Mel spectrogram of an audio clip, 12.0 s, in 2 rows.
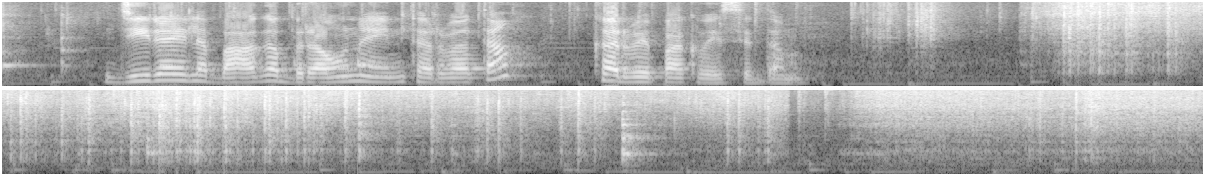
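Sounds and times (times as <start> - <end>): leaves sizzling in hot ghee: 4.2 - 12.0.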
